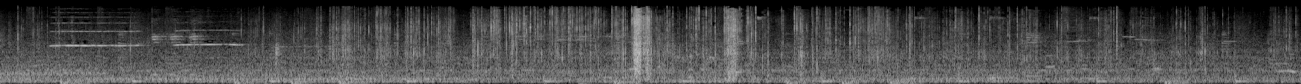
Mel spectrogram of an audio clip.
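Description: Plastic bag of prawn crackers crinkling and rustling as it is handled and opened, with two loud sharp crackles a little past the middle. Music with a steady beat plays in the background.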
